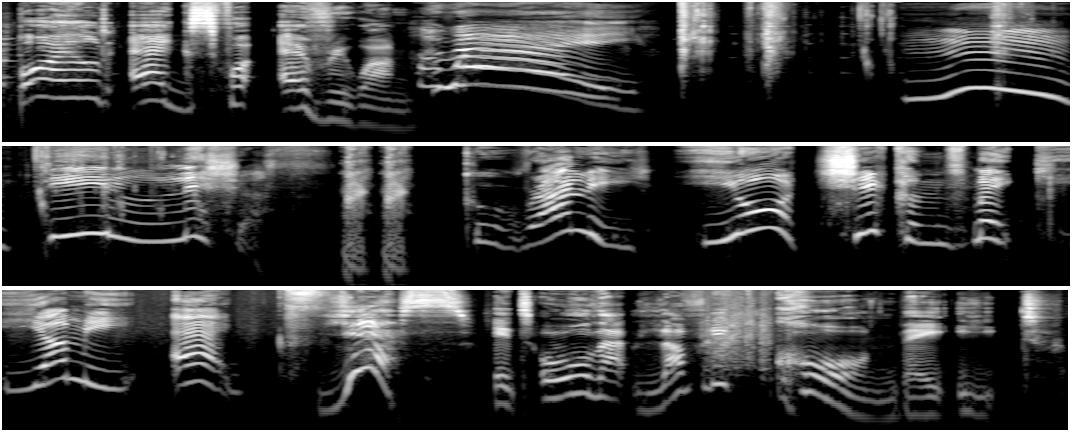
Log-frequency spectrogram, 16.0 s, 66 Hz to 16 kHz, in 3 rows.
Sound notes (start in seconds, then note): 7.0 george oinks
